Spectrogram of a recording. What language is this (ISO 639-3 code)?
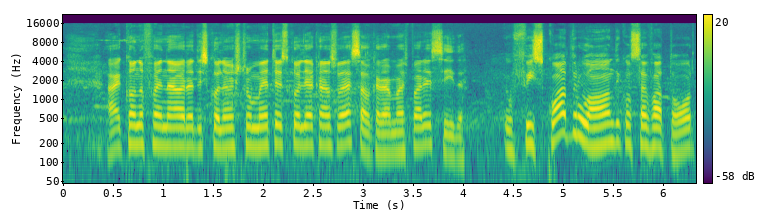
por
